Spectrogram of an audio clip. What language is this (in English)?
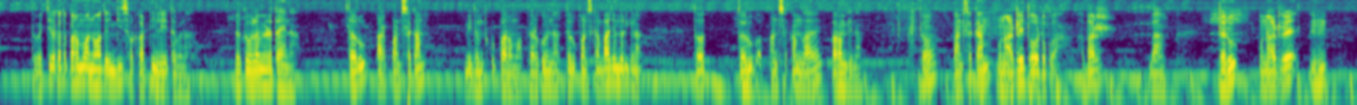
Santali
